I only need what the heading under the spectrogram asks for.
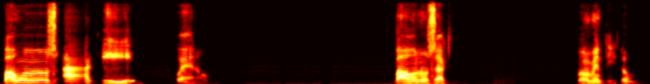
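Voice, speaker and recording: Male teacher from the Dominican Republic, patient explainer on an online call, crisp bright delivery, dry sound. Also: on the high side, big pitch swings, slow pace, no room sound, low-quality recording. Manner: patient, explanatory, often checks with "ok?". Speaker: Koine Greek teacher. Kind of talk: online class lecture. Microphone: computer mic on an online call.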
